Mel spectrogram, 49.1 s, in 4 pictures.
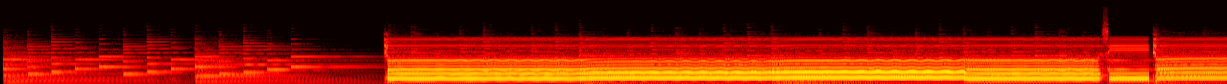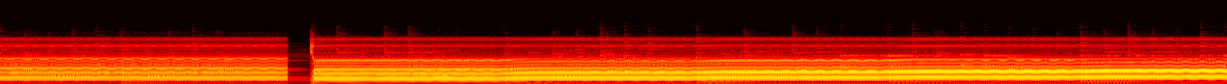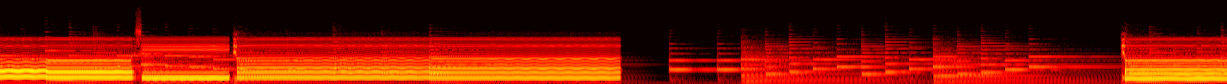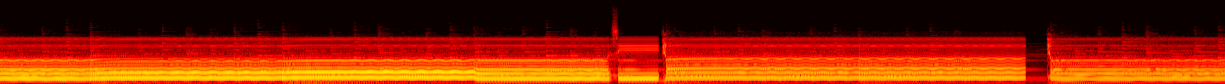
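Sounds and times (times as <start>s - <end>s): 
tenor singing: 3.8s - 30.8s, 35.8s - 49.0s.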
